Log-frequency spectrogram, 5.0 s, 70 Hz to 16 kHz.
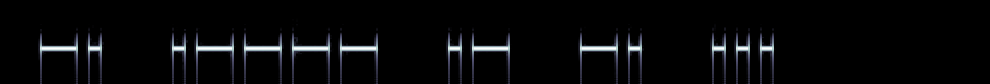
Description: Morse code, heard as a keyed tone, about 20 wpm, spaced as for 15 wpm, 700 Hz. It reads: N1ANS
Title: 048 Lesson 9g - Number 4 - Call Signs 20wpm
